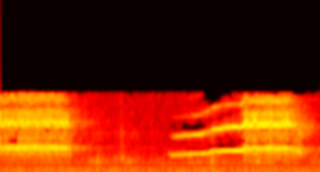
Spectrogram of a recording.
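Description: A saw-whet owl, agitated or threatened, gives an eerie, high-pitched meow-like call: strained, wavering tones that fade, then return as a rising, whinnying slur, with no voices present.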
